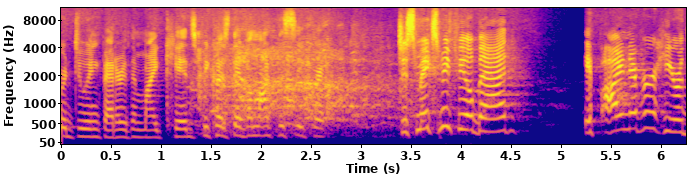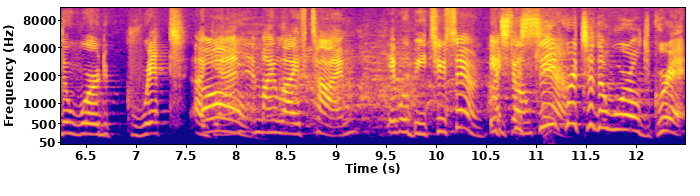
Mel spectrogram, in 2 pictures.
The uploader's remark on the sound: This episode contains excerpts from our latest What Fresh Hell Live! Show, performed at the Chappaqua Performing Arts Center in Chappaqua, NY.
